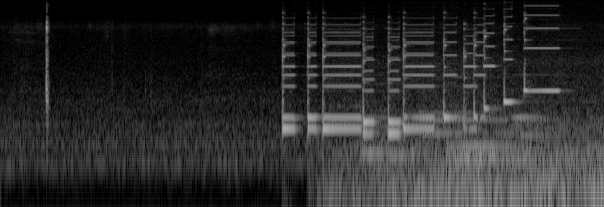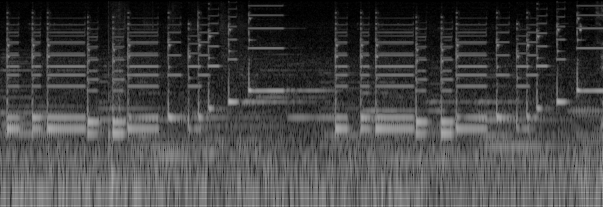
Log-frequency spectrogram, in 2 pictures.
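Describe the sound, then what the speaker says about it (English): A phone ringtone in the video game Yakuza: Like a Dragon starts after a quiet stretch and keeps ringing loudly as a steady, repeating electronic melody for the rest of the clip. "Think that's your phone."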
